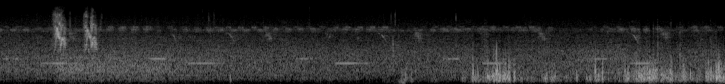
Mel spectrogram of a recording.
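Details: Sparrows coming to be fed near Mizukami Bridge on 6 September 2022: two sharp, high chirps in quick succession near the start, then rustling and low knocking sounds, all over a steady high insect-like hiss.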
